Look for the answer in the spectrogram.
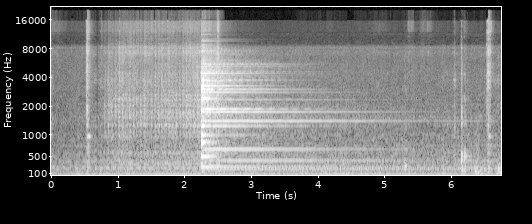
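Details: Chiming clock whose movement runs but doesn't tick and otherwise sounds like a coffee grinder: one bright chime strikes and fades slowly, no steady tick audible beneath.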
